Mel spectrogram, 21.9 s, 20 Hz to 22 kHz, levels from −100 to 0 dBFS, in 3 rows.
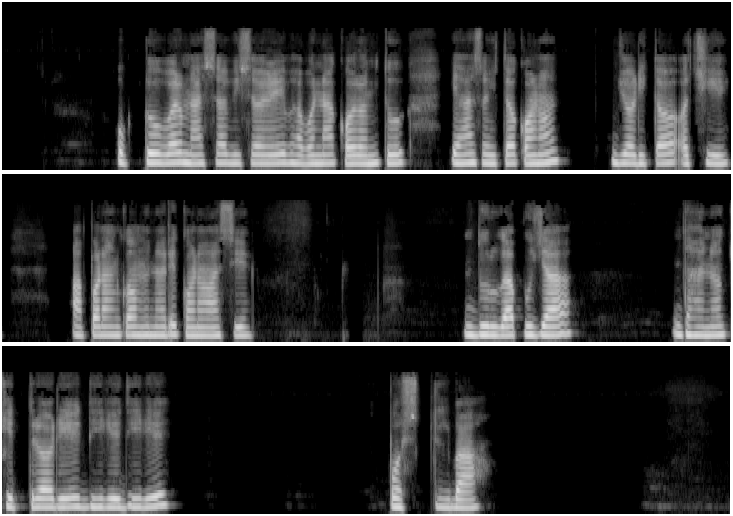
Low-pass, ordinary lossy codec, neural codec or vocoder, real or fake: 14.4 kHz; MP3, 48 kbps; none; real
